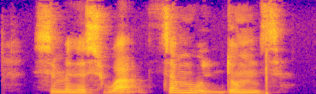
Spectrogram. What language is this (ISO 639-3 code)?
kab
